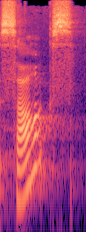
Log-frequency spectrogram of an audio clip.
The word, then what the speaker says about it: sarx: I'm going to try and pronounce it, sarx. Getting a nod from David, so I've done okay.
